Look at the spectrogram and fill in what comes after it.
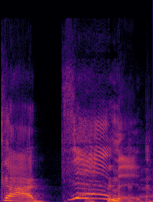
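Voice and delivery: put-on weird little baby voice, high and swooping in pitch. Telling about a friend's baby cursing for the first time: weird little baby voice. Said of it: "and like that weird little baby voice".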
